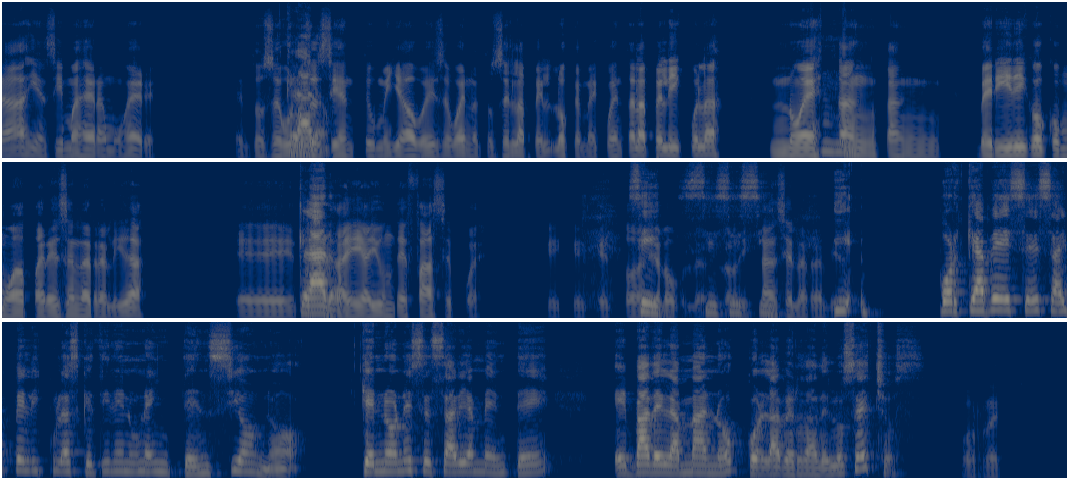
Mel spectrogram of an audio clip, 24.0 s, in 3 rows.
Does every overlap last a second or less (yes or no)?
no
